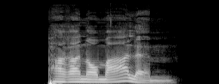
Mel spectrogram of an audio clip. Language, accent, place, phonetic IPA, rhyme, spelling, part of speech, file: German, Germany, Berlin, [ˌpaʁanɔʁˈmaːləm], -aːləm, paranormalem, adjective, De-paranormalem.ogg
- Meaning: strong dative masculine/neuter singular of paranormal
